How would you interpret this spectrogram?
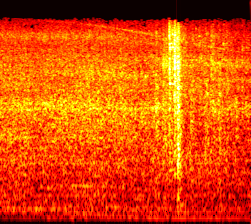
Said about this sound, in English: Mayor Bob Thompson is doing his part by helping rescue a service truck that's stuck in the mud. He and another resident attached large chains to it and then to the town's tractor.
